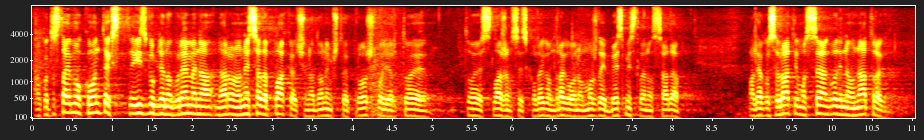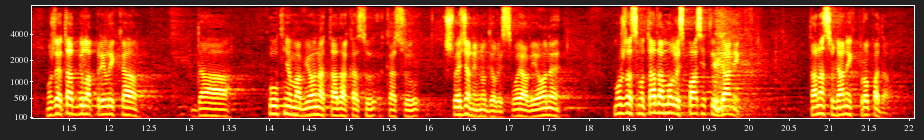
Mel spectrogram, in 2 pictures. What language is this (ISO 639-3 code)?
hrv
